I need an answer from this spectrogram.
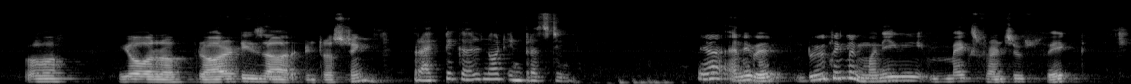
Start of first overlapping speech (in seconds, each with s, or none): none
